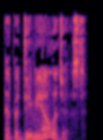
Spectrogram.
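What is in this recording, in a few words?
"epidemiologist", British English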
